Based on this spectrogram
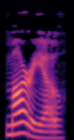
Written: Mario

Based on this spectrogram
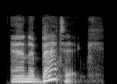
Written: anabatic

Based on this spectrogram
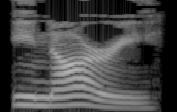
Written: inari

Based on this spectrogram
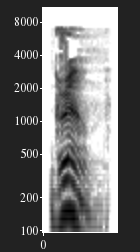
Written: groom

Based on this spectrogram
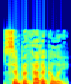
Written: sympathetically

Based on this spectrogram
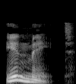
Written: inmate

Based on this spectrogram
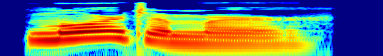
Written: mortimer

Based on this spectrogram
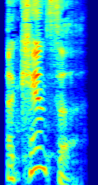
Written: acantha

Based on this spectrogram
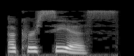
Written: accursius

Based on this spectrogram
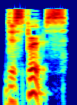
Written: disperse

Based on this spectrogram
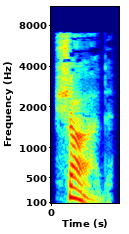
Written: shod

